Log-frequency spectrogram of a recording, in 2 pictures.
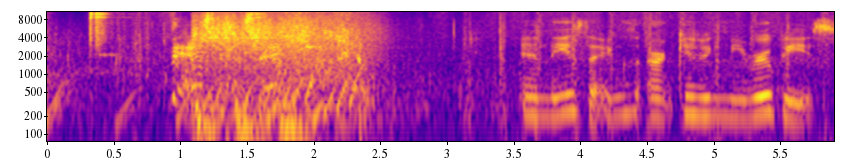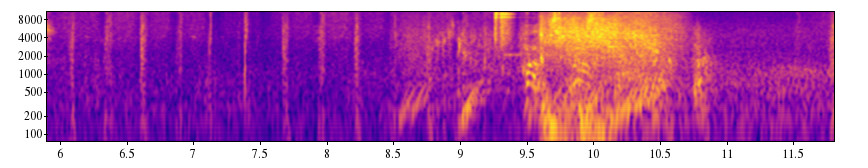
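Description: A sword swishes through the air with a loud whoosh.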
